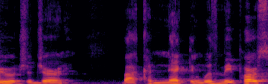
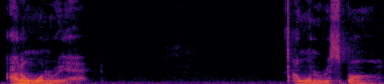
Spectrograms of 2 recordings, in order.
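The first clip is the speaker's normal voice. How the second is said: softer, lower and inward; hushed, self-steadying resolve; calm inner response; 4 semitones lower, 8 dB quieter than usual. Shown as a demonstration. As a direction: say it quietly to yourself, choosing calm. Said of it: "This is what I did in my sacred moment".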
